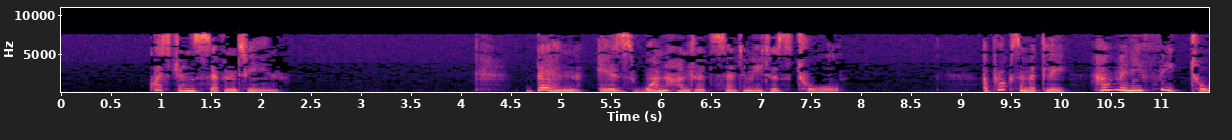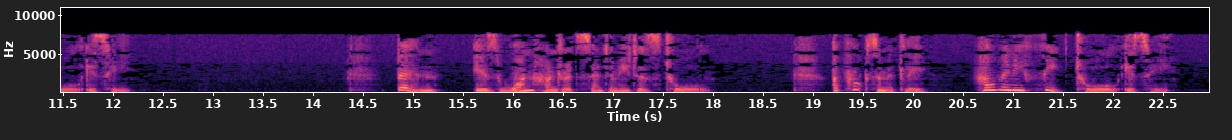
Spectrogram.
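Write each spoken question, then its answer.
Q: Approximately how many feet tall is he?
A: about 3 feet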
